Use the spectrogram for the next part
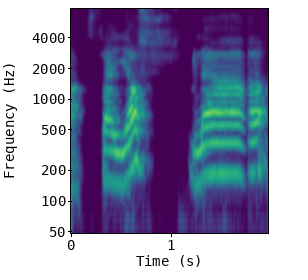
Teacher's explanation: এখানে সদটা উচ্চারণ হওয়া চাই, সাইয়াস লা বলা যাবে না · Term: মোটা অক্ষর ইস্তেআলা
